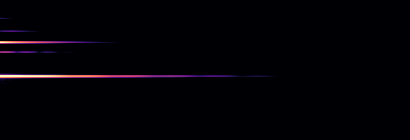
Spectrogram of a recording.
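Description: Ringing tail of a bell-like ding sound effect, one clear tone with a few higher overtones, dying away within about a second.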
